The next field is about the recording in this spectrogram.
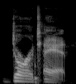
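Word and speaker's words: Durotan: So, in my defense, I am currently playing World of Warcraft, and they even pronounce it in game Gul'dan and Duratan. That's exactly how it's pronounced in game.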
